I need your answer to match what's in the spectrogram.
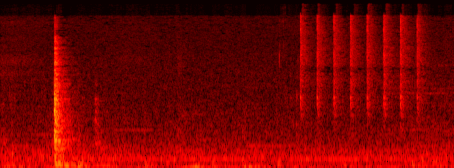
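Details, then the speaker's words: Wolf gas range, after cleaning the corroded, dirty burner head: one knob click, then eight quick igniter snaps that stop as the burner lights with a good flame; constant clicking fixed. "There we go. Nice flame and no more clicking. So that solved that problem."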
